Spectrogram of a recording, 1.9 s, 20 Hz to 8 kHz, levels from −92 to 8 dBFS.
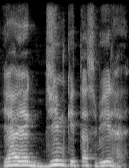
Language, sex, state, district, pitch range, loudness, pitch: Hindi, male, Bihar, Gaya, 150-180 Hz, -15 LUFS, 170 Hz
